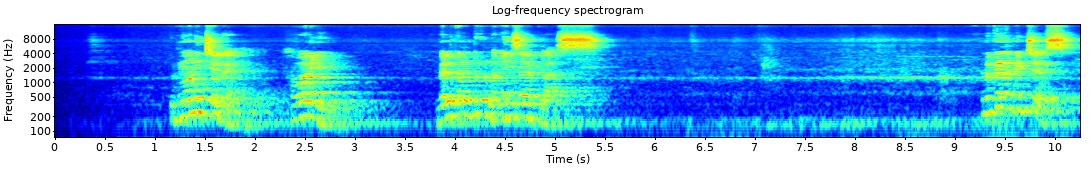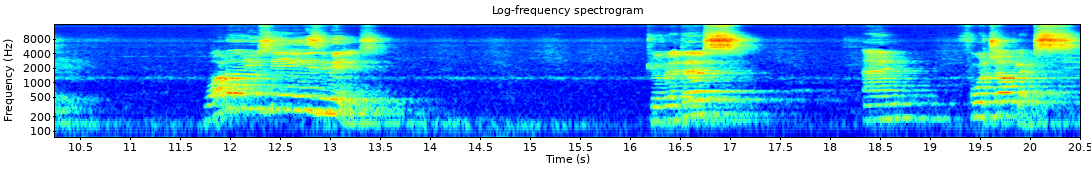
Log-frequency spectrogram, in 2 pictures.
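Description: A young man speaks calmly and clearly, as if teaching, close to a microphone.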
